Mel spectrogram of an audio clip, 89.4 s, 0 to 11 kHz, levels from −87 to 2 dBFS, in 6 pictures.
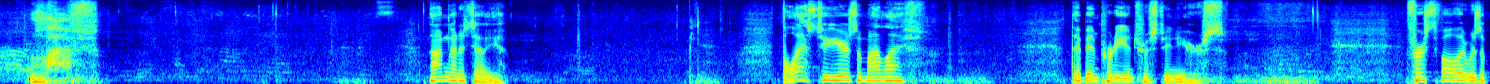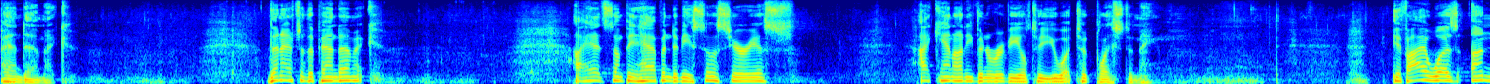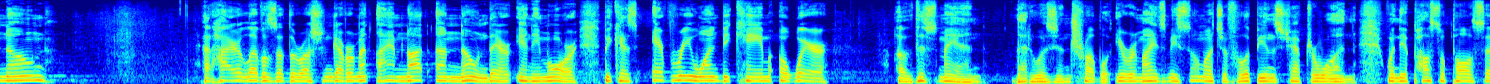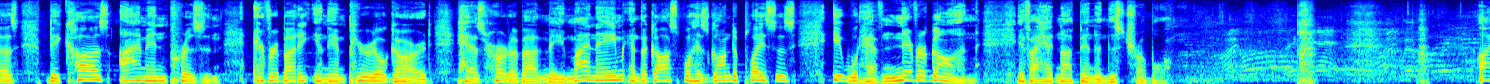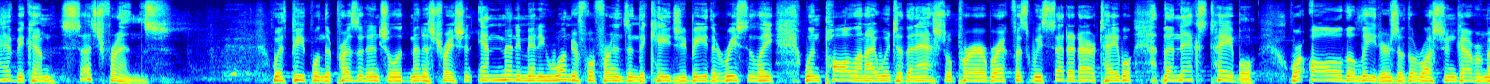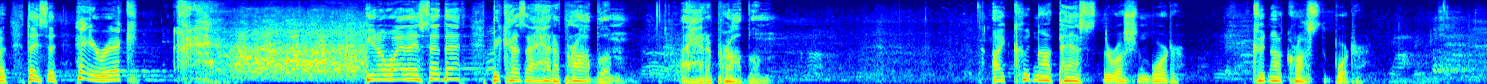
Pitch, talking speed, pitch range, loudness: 145 Hz, 135 wpm, 125-160 Hz, -28 LUFS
